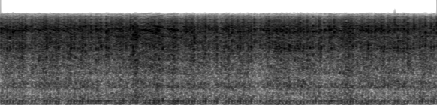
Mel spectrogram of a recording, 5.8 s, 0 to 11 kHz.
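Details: Harley Evolution Sportster, engine replaced by a previous owner, odometer about 267,000 km (uncertain), after fixing a carburettor problem. Cold start on choke: a loping, uneven V-twin beat settles into a steady idle with no backfires or stumbles. Sounds much better.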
